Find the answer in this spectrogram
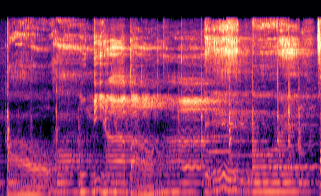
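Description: Hát văn (chầu văn) ritual music: a sustained, bending melodic line over a held low tone, with occasional sharp percussion clicks.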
